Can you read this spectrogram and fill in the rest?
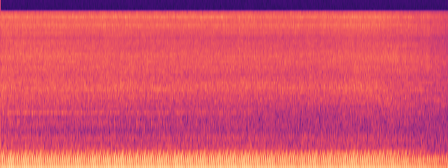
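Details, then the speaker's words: Engine start after the catalytic converter was stolen (cut out between two exhaust pipes while parked at work): a loud, raw, deep roar with steady pulsing, far louder than normal, from the open exhaust. "And let me kind of give you guys the sound of, normally the car shouldn't be this loud, but let me start it up right now."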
